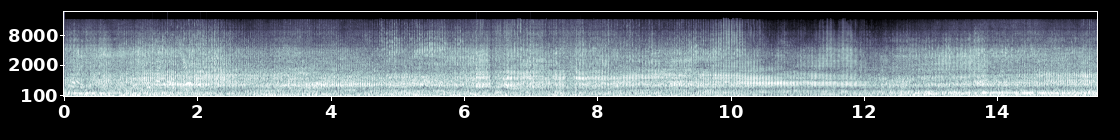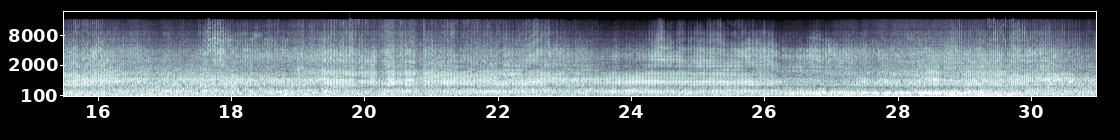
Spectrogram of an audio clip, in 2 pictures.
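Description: Several racing lawn mowers' small engines running at race speed together, a steady buzzing drone whose pitch rises and falls as the mowers go round and pass by.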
